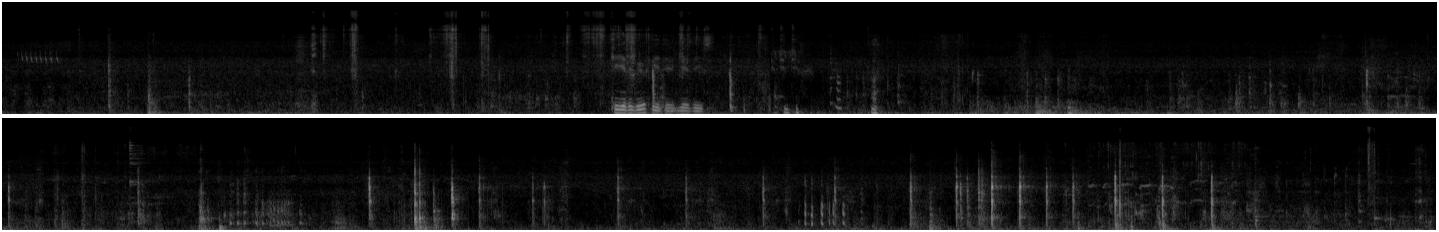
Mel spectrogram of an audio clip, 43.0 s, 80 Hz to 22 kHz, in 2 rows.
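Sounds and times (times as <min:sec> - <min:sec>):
chickens pecking on hard ground: 0:00.2 - 0:11.6, 0:12.4 - 0:43.0
soft chicken clucks: 0:09.2 - 0:16.6, 0:17.2 - 0:27.7, 0:28.3 - 0:43.0.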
